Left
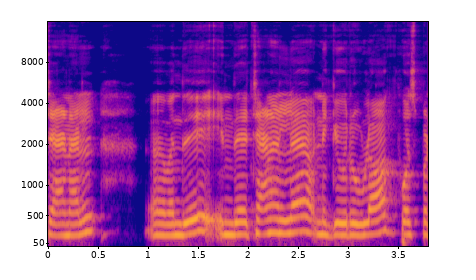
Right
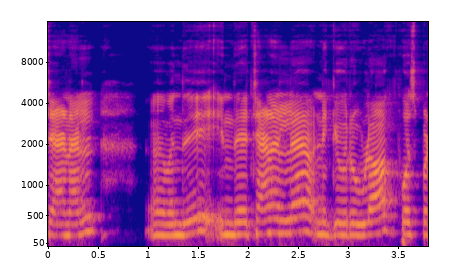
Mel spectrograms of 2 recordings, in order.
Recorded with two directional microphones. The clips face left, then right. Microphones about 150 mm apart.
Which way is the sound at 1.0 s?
55° left (ahead or behind).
